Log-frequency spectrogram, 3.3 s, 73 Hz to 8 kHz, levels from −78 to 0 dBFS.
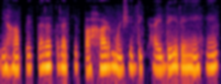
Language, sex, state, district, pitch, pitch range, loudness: Hindi, female, Arunachal Pradesh, Lower Dibang Valley, 185 Hz, 175-190 Hz, -19 LUFS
